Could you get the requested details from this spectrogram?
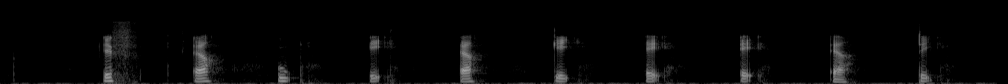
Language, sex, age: Danish, male, 27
